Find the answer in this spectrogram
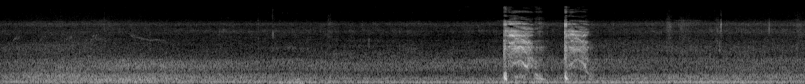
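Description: A man coughing twice, about five seconds in, a dry cough that he puts down to allergies. The coughs stand out over a steady low hum of vehicle traffic.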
